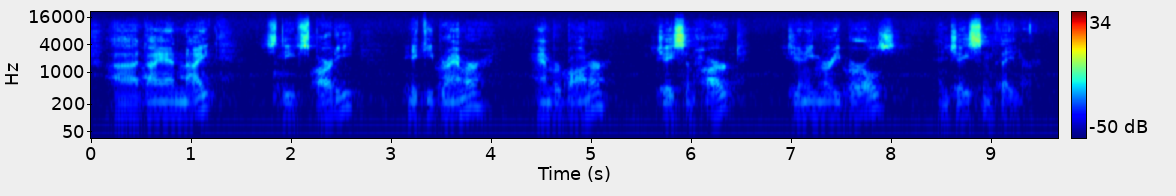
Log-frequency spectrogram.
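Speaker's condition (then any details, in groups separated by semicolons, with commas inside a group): No condition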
